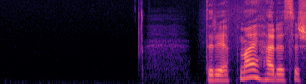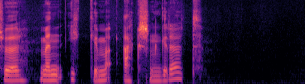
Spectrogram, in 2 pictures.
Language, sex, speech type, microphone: Norwegian, female, read, Shure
